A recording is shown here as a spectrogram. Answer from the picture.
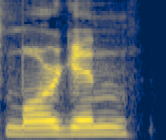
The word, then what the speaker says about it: Morgaine: I'm pretty sure it's Morgan. It's spelled M-O-R-G-A-I-N-E, which that's a really awesome spelling of that name.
